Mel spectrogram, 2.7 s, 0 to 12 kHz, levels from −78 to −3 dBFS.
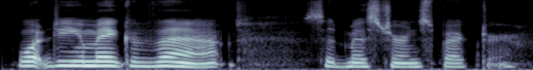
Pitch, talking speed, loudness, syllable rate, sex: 190 Hz, 200 wpm, -18 LUFS, 5.2 syllables/s, female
